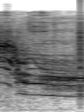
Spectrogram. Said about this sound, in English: It was just a cat.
